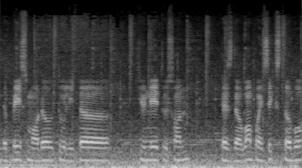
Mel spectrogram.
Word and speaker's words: Tucson: Yes, the C in Tucson is silent, so it's Tucson, not Tucson or Tucson.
